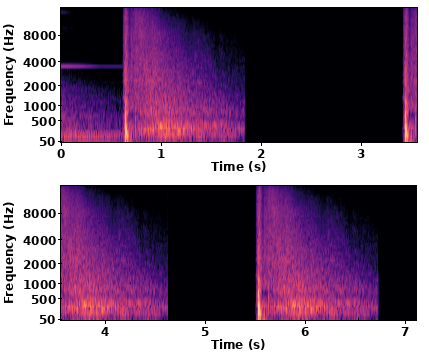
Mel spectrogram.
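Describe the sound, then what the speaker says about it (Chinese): Magician zombie transformation effect from the video game Plants vs. Zombies: three separate identical bursts, each a sharp bang followed by a roughly one-second fading whoosh, with silence between them. "魔术师变身的音效我听了下，和毒蘑菇爆炸的音效一样"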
